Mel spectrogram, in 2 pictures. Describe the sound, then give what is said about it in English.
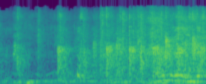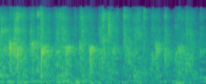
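A golf clap: a few people applauding politely with steady, soft, overlapping claps for several seconds, while indistinct voices murmur underneath. “Golf clap.”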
